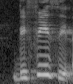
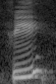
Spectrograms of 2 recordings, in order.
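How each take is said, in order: First: Said in the usual way. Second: Di, fi, cil with long pauses between; syllable by syllable. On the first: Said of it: "Vamos a desglosarla". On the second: Shown as a demonstration. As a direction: break Difícil into three separate, softer syllables. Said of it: "Desglosémoslo".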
